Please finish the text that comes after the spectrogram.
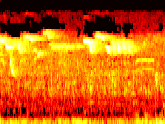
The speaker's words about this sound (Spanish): En el soto del Acebrón, los árboles forman una bóveda en la que todo suena hueco un ruiseñor cercano o un cuco a lo lejos.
